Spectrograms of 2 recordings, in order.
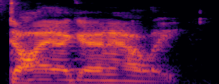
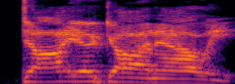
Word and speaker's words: Diagon Alley: It's Diagon Alley. Diagon Alley. Say it right or you end up in Nocturne Alley.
